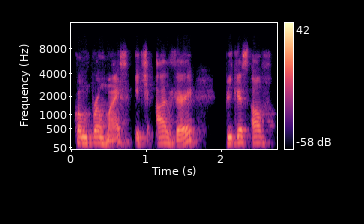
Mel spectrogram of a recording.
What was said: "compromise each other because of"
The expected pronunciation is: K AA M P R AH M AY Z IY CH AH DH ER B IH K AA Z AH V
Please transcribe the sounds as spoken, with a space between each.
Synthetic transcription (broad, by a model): K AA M P R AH M AY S IY CH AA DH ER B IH K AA S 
